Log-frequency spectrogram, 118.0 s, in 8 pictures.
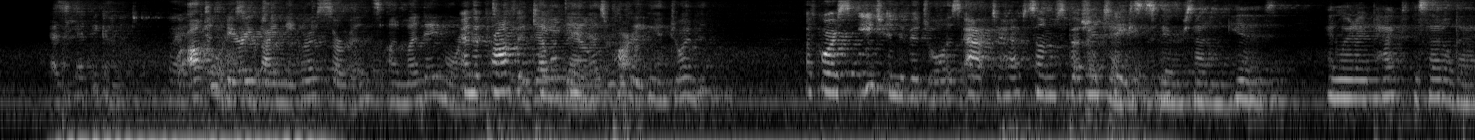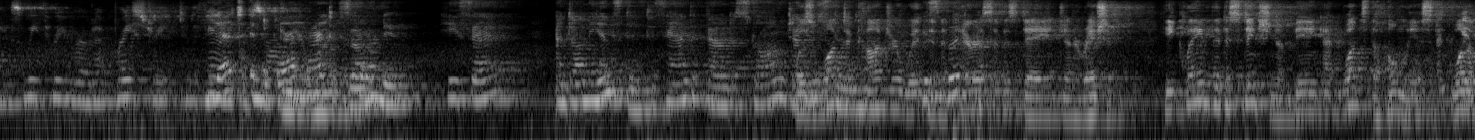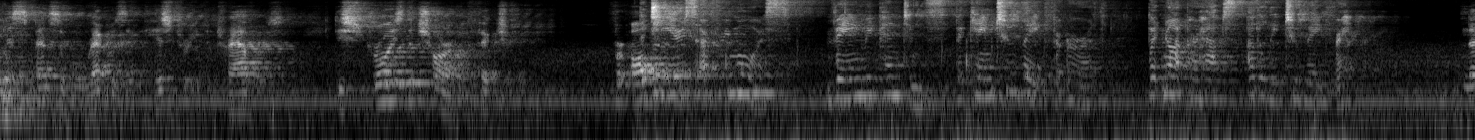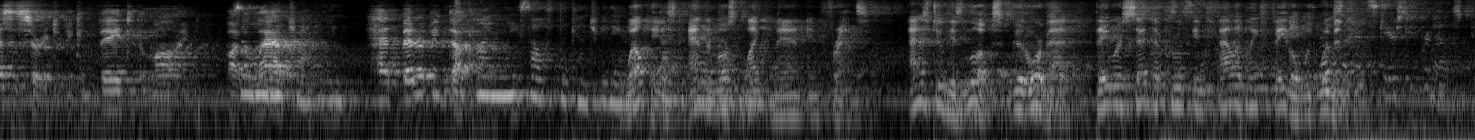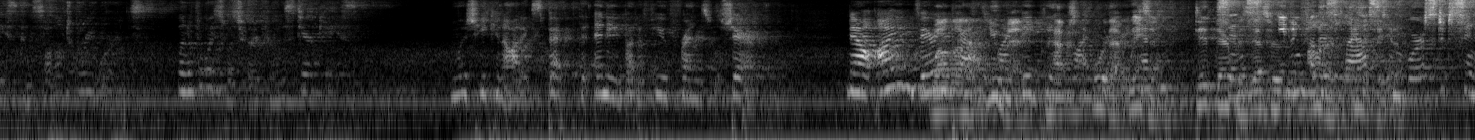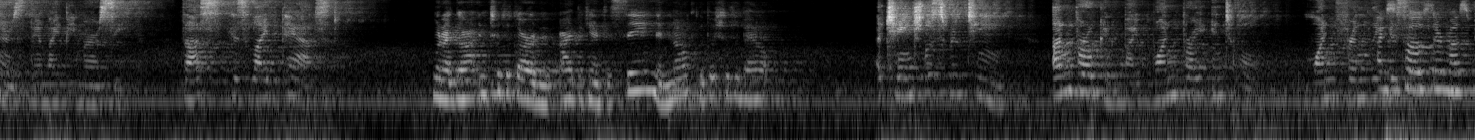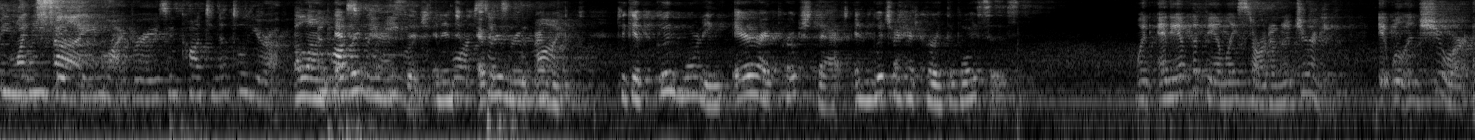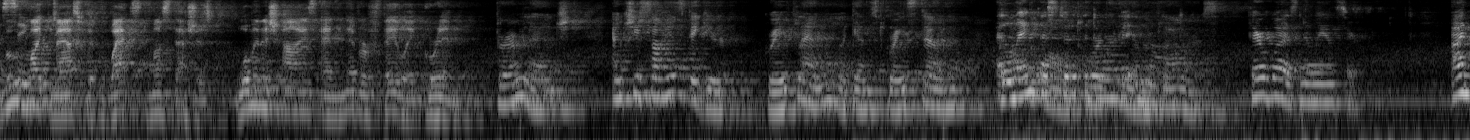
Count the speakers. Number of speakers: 9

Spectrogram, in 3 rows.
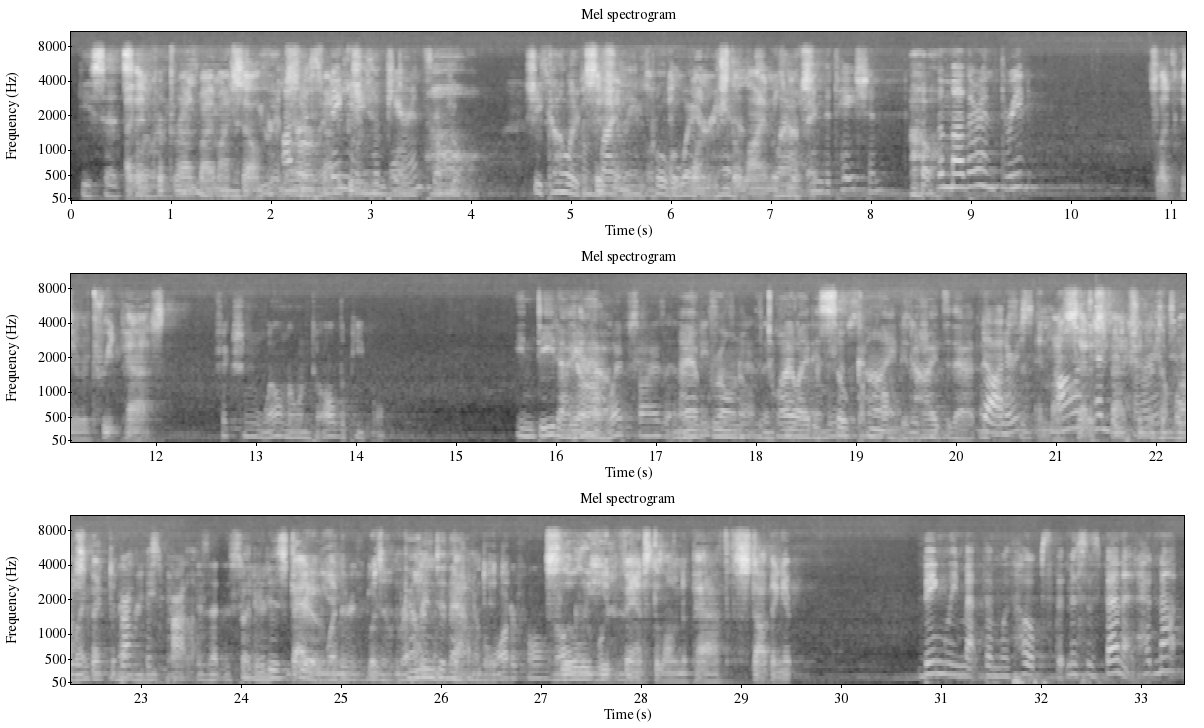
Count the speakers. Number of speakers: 4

